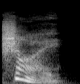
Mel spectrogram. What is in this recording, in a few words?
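"shy", British English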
